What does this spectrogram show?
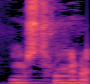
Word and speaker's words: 옹스트롬: 옹스트롬이라 읽는 단위. 원자의 지름은 대개 이런 옹스트롬 스케일이다.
